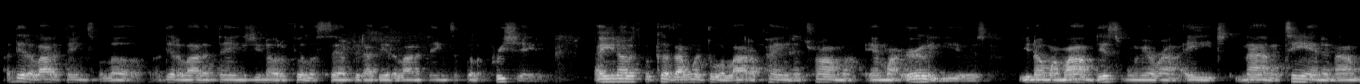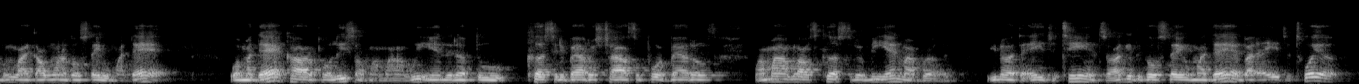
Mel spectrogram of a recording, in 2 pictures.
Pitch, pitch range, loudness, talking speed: 110 Hz, 105-120 Hz, -22 LUFS, 255 wpm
